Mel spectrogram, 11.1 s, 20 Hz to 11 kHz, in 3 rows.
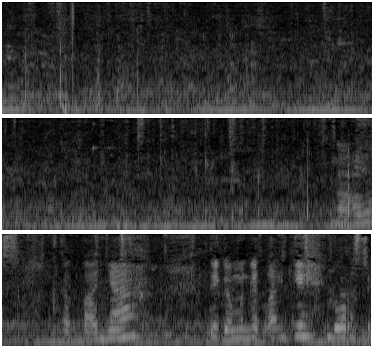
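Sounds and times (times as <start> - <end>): faint distant voices: 0.0 - 11.0
low city hum: 0.0 - 11.0.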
